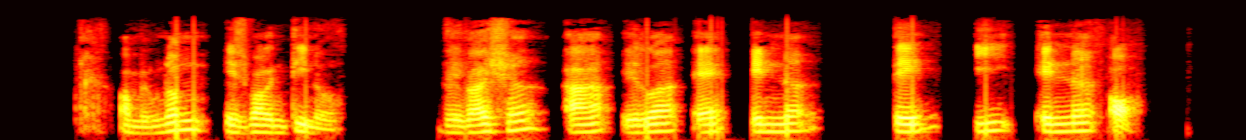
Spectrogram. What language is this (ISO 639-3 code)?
cat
